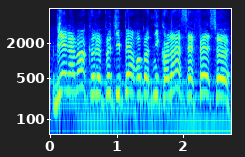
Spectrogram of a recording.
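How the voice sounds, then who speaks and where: A man's voice: extremely high pitch, steady tone, a little fast, bright, forceful tone, exaggerated voice. A man voicing a childish, taunting robot henchman villain in a French-dubbed cartoon, stretching words theatrically. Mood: gleeful taunting. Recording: music under the voice.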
